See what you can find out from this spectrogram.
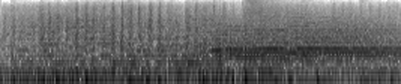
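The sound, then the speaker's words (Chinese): A special train runs along the railway with a steady, rhythmic clatter and a heavy rumble. Midway, a sustained horn or whistle tone begins and holds to the end over the continuing noise. “每当这个时候，帕斯巴德就恨不得能冲下车来阻挡对向的车，好让专用列车畅通无阻的前进。”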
